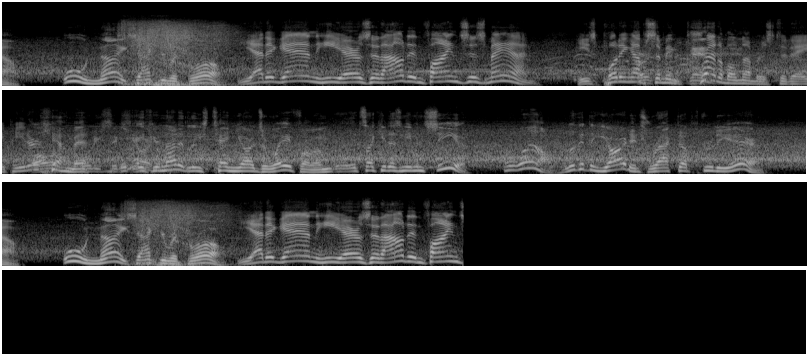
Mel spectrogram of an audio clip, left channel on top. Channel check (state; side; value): drops out; right; at 4.7 s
